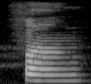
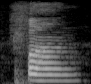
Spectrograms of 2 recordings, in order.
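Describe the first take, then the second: First: It is said with the first tone. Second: The same.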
